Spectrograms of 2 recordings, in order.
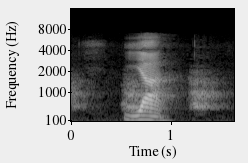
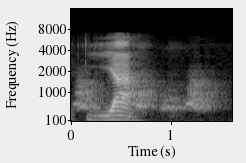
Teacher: Por isso que aqui está, na língua portuguesa, a gente utiliza esse som, Iá, tá? Um A aberto, como se tivesse um acento agudo nele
